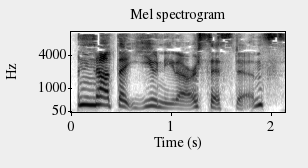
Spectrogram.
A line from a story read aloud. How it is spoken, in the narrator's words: Paulina giggled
